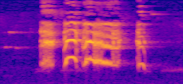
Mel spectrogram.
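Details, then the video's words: Rooster crowing on a farm: a short opening note, then a loud, drawn-out, several-part crow with rising and falling harmonics, closed by a brief clipped note, against a quiet background. "Relaxing farm scenery with chickens and church bells sound effect"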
